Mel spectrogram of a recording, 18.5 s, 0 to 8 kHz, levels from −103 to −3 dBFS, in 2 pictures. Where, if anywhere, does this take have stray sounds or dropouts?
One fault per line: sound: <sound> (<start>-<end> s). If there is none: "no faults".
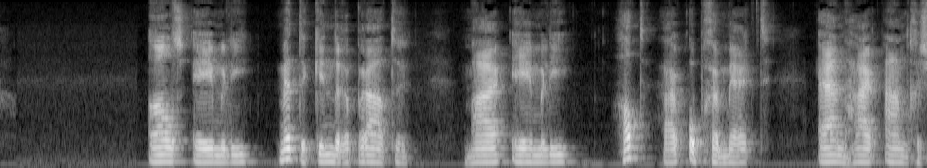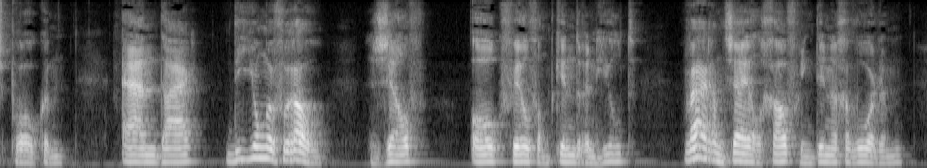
no faults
